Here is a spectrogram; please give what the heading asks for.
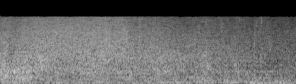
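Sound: sea waves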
